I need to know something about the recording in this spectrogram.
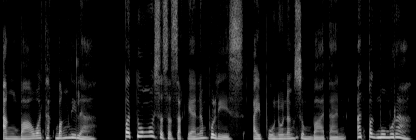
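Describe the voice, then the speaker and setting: A woman's voice: low voice, big pitch swings, moderate pace, darkish tone, no room sound. A woman reading a scripted dramatic story as its narrator.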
